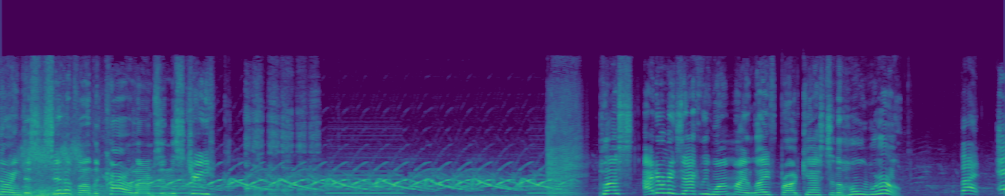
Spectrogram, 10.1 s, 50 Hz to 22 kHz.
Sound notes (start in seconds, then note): 2.9 alarms wailing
